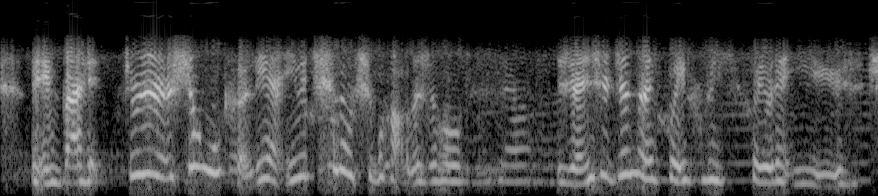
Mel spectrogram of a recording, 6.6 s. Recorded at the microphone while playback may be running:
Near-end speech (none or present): present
